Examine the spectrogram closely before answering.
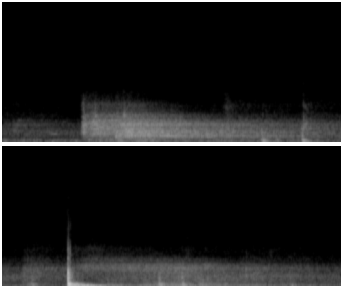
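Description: Hockey skate blades scraping the ice about a second in, a hiss that fades over a couple of seconds. Light clicks of sticks tapping pucks follow, then about four seconds in a loud sharp crack of a puck impact, echoing through the rink.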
